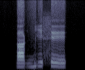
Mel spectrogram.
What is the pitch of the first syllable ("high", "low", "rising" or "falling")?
high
